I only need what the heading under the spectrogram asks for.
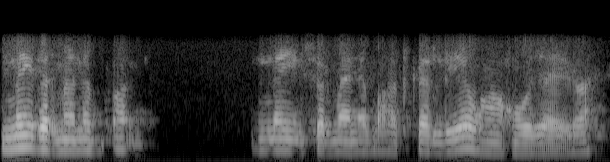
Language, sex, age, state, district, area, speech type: Hindi, male, 18-30, Madhya Pradesh, Bhopal, urban, conversation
